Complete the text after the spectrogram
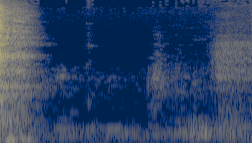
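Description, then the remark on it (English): A door opens with a sharp clatter at the start, followed by low rumbling movement and faint shuffling as a man comes in, arriving home. No one speaks. “Speak of the devil, he just got home.”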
